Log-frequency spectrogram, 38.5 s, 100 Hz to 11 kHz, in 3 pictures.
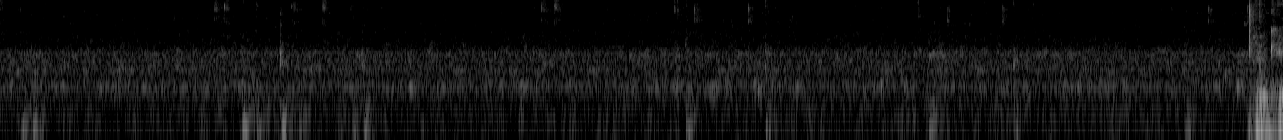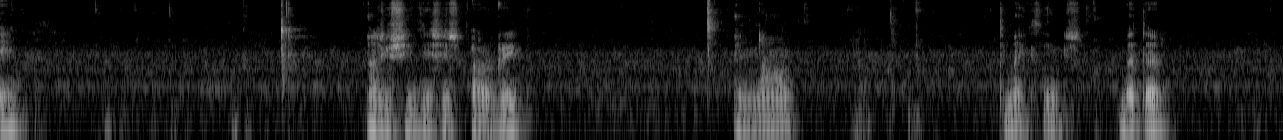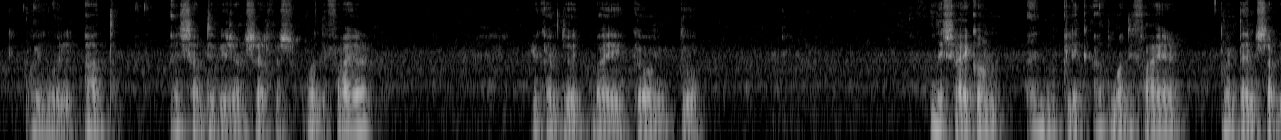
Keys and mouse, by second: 0.3 g, 2.5 a, 2.9 b, 3.6 g, 7.0-13.9 middle drag, 13.9 a, 14.6 Tab, 15.2 z, 15.8-17.3 middle drag, 21.9 KP_1, 23.3-26.0 middle drag, 26.0-28.9 drag.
